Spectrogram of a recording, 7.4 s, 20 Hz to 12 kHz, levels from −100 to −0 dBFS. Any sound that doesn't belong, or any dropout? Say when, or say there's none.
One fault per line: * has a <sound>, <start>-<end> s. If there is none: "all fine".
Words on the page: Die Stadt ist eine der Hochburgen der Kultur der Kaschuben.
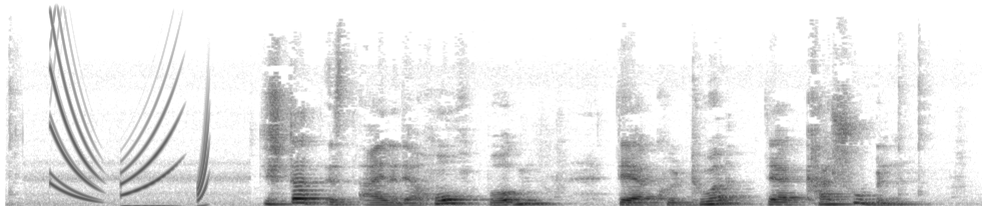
* has a chirp, 0.4-1.6 s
